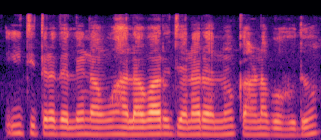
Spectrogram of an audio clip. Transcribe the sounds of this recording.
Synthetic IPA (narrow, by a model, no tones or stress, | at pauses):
iːt͡ʃit̪ɾɐd̪ɐlːinaːʋuɦɐlɐʋaːɾud͡ʒɐnɐɾɐnːukaːɳɐbɐɦud̪u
